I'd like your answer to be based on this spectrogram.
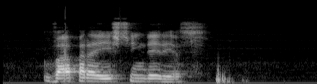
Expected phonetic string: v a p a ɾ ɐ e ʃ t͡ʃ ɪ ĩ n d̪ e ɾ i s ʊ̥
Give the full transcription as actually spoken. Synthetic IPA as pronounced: v a p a ɾ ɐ e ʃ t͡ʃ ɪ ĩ n d̪ e ɾ e s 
